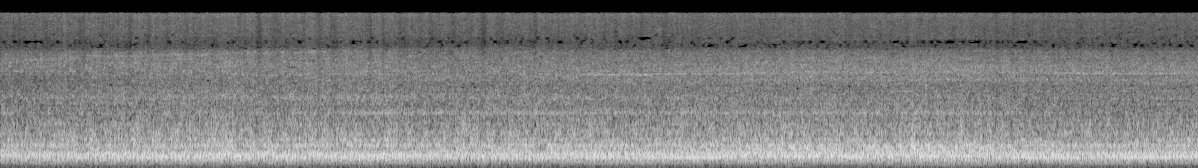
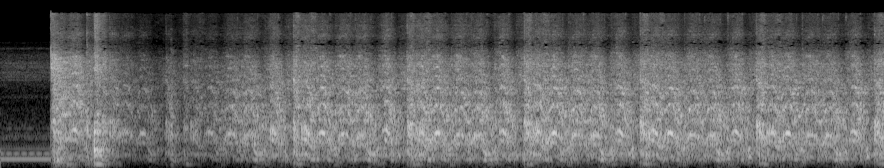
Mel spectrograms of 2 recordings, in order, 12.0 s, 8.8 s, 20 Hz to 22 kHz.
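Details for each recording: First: 24V Cummins standalone-wired for a Dodge delete swap, running for the first time after needing ether to start: steady diesel idle with even mid-pitched clatter, no knocks, misses or surges; normal idle. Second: 24V Cummins standalone-wired for a Dodge delete swap, cranking on first start attempt with lift pump hot-wired: starter spins with uneven rhythmic chug for several seconds but diesel never fires; crank no start.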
